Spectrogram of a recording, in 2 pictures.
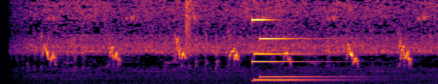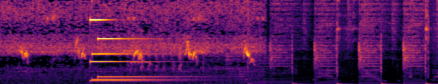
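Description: Birds chirping in short repeated calls over a steady hiss, with two ringing chime strikes a few seconds apart, each fading slowly. Near the end a low, pulsing music beat comes in.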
